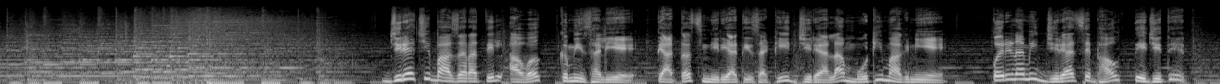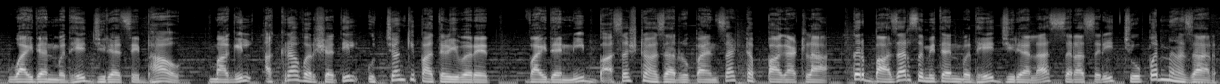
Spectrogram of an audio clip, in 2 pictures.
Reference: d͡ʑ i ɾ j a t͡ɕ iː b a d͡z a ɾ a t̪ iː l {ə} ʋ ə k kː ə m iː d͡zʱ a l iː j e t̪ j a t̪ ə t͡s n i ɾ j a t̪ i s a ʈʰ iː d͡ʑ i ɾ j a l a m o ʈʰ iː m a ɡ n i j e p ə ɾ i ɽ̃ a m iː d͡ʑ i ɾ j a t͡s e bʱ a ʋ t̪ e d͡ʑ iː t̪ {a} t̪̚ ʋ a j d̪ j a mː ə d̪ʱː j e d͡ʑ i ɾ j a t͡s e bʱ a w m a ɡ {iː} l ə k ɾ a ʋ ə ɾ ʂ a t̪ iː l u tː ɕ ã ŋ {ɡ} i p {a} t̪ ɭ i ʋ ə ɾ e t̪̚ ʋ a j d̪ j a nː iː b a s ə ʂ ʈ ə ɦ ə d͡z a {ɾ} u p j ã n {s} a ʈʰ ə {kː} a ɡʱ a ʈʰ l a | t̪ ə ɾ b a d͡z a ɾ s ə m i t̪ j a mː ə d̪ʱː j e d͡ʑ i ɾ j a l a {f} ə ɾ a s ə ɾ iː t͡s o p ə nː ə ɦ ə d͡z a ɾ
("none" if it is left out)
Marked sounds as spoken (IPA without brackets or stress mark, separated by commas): a, e, iː, k, a, ɾː, t͡s, pː, s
